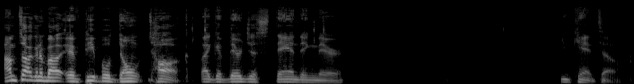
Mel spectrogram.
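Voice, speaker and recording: A young man co-hosting a podcast in casual chat, rambling and quick to laugh. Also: mid-range voice, big pitch swings, no echo. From United States. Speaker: podcast co-host.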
